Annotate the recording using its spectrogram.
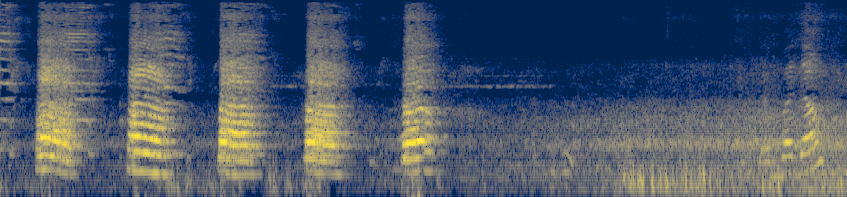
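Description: Toy plastic party horns blown in a series of five short honks, each dropping in pitch, about one and a half a second. The honks stop about three seconds in, and a softer hiss and rustle follows.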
